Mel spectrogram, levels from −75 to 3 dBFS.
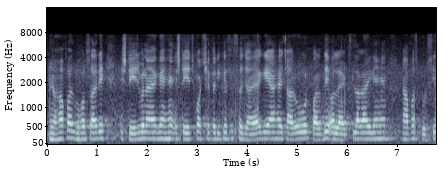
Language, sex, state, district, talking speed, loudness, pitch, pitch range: Hindi, male, Madhya Pradesh, Umaria, 210 wpm, -14 LUFS, 170 Hz, 165-175 Hz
